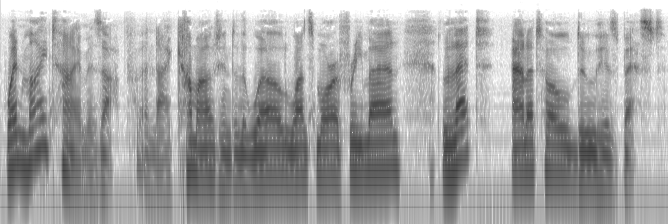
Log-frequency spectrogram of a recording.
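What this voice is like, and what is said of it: Softer voice. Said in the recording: “in a softer voice”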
